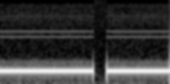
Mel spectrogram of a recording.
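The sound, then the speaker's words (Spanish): Telephone line tone as a call is placed: a steady single-pitched hum that cuts out briefly at the midpoint, then resumes unchanged to the end, clear and alone. “Te llamo en directo de Onda Madrid”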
